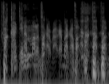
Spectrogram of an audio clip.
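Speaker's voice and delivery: whispered string of muttered curses. Acting out a king who stutters, swearing under his breath. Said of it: "under his breath".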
